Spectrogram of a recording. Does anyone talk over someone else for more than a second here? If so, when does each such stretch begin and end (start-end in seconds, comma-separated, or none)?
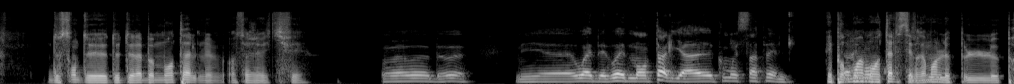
8.4-9.6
